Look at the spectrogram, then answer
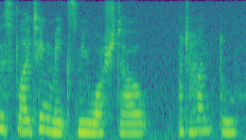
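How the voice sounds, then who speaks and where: With a British accent, a woman with a fairly high voice speaks at a fairly slow pace in flat, monotone intonation. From Malaysia. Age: young. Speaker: YouTuber. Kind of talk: casual talk to camera.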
